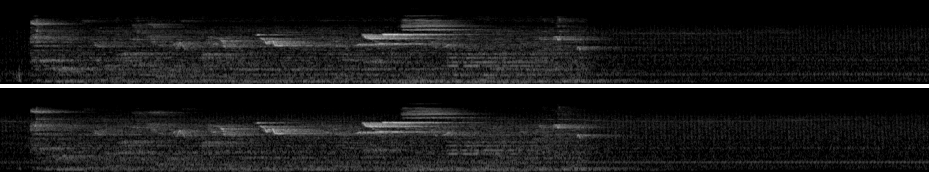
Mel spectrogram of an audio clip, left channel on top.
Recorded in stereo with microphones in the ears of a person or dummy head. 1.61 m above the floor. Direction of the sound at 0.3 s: 5° right (ahead or behind).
